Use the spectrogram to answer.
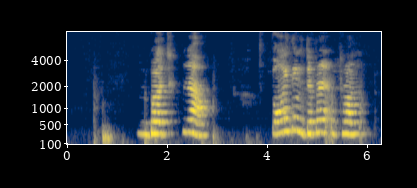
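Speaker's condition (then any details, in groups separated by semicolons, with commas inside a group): Cerebral palsy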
